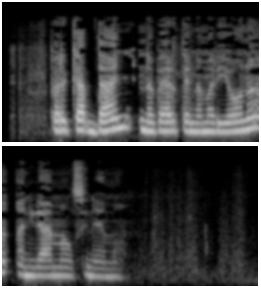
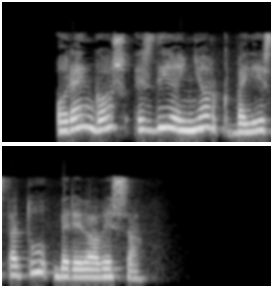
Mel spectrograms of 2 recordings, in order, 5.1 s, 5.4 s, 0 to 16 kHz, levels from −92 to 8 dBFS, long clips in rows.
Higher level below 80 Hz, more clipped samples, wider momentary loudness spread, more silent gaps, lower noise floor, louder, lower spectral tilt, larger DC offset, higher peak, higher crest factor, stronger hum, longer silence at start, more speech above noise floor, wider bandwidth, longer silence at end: second, -70 dBFS vs -60 dBFS; neither; first, 16 LU vs 7 LU; neither; about the same, -62 dBFS vs -65 dBFS; second, -21 LUFS vs -12 LUFS; about the same, -5.5 dB/octave vs -5 dB/octave; neither; about the same, -2 dBFS vs 0 dBFS; first, 20 dB vs 12 dB; neither; about the same, 0.5 s vs 0.55 s; second, 41 dB vs 54 dB; first, 11 kHz vs 7.8 kHz; about the same, 1.4 s vs 1.3 s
